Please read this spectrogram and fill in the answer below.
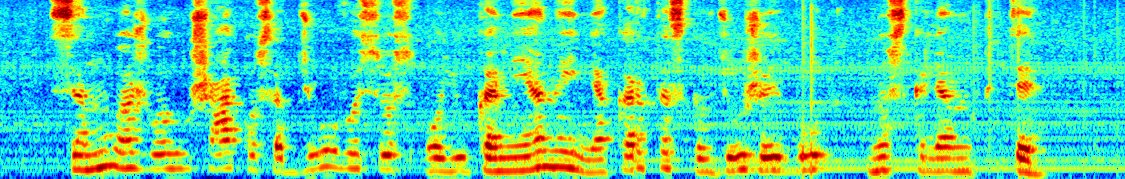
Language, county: Lithuanian, Alytus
